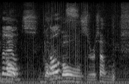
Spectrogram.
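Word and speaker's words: Goelz: Like the guy that does Gonzo, Golas, is that his name? Dave Golas? I see it when it's spelled. Dave Goltz. Goltz or something. It's an odd spelled G-O-E-L-S. Pronounce it L-Z.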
